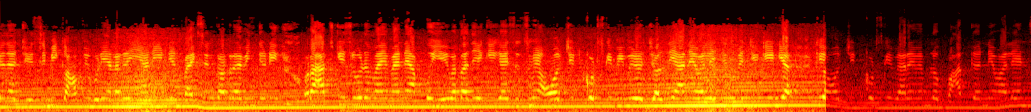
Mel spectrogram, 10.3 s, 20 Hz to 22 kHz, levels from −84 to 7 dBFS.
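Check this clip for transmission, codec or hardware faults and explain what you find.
One fault stands out near the end. From 8.26 s to 10.32 s the sound collapses to about 19 dB quieter, with its centre gone. The likely cause is one channel inverted: reversed polarity makes the shared content cancel when the channels sum to mono. Unlike a dropout, what remains is a faint residue rather than silence.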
